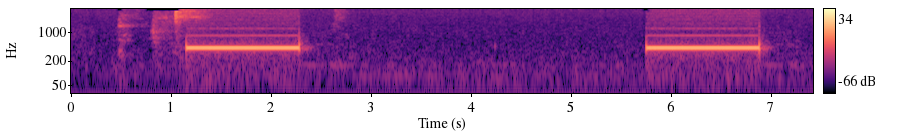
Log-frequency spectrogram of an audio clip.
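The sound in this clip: A telephone busy signal sounds while a call is redialed: a few soft clicks at the start, then two long, steady, evenly pitched tones about a second each, separated by several seconds of near silence.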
